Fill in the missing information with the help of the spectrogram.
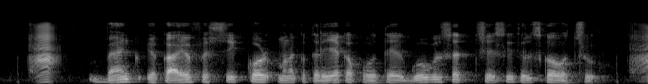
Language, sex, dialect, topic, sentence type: Telugu, female, Central/Coastal, banking, statement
